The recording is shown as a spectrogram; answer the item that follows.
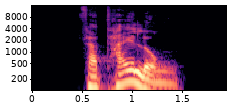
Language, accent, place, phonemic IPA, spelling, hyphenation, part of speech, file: German, Germany, Berlin, /fɛɐ̯ˈtaɪ̯lʊŋ/, Verteilung, Ver‧tei‧lung, noun, De-Verteilung.ogg
- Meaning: distribution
